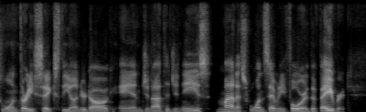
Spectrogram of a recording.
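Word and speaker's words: Diniz: taking on janata Janise I don't know why it's Janise when there's a d there but that's how they say it the black beast der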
